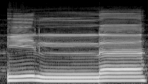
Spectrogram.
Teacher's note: Huruf la kita tahan dan kita tekan karena terdapat tanda tasydid di atasnya. Lalu kita panjangkan dua harakat karena alif di depannya ya.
